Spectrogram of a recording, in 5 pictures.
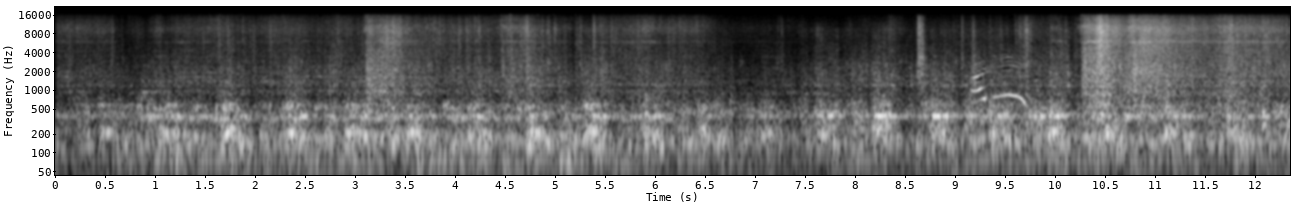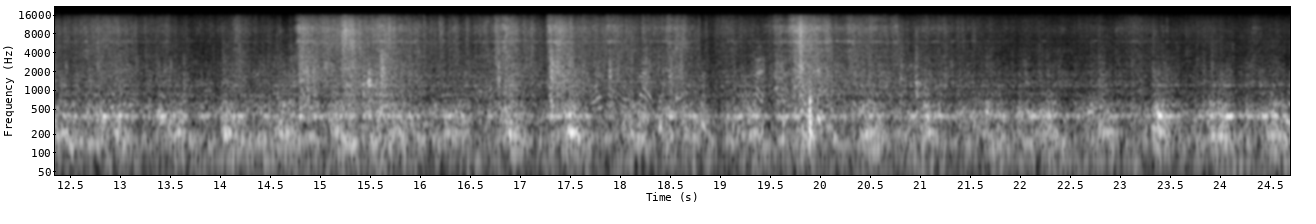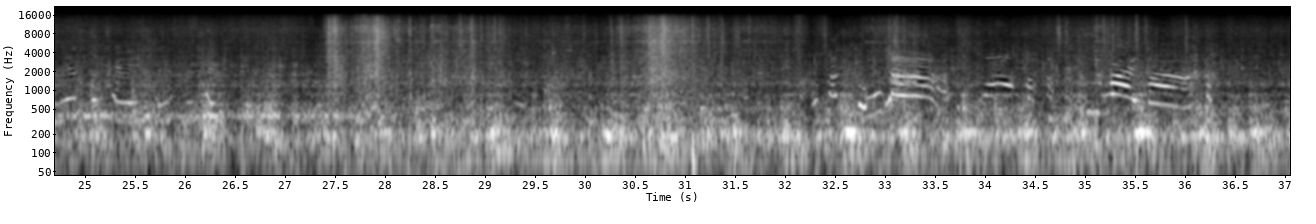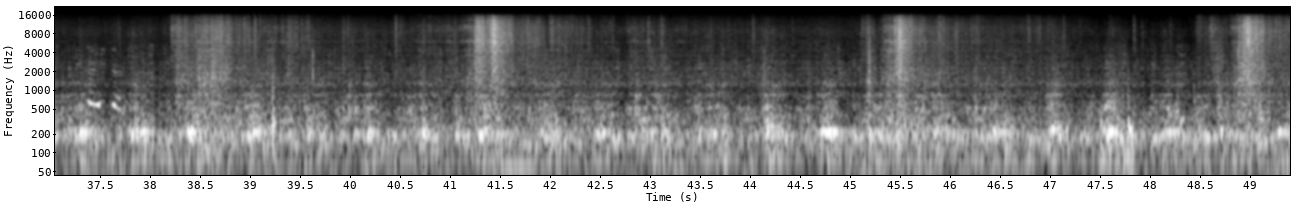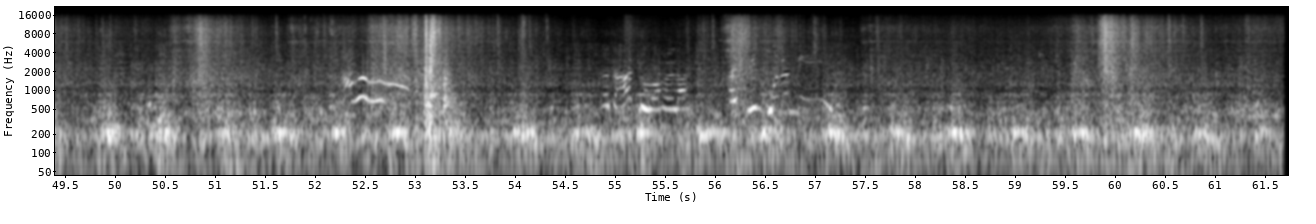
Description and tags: threshing machine
Stereo recording in a farm on iPhone SE with Zoom iQ5 and HandyRec. App.
Hong-Kong, threshing-machine, Rice, field-recording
